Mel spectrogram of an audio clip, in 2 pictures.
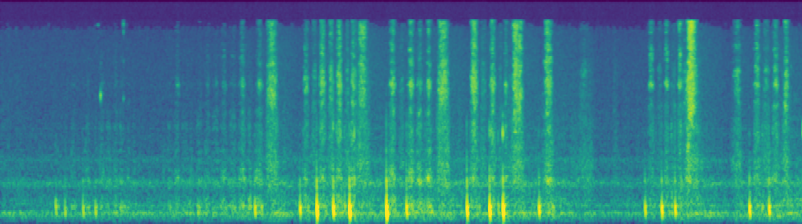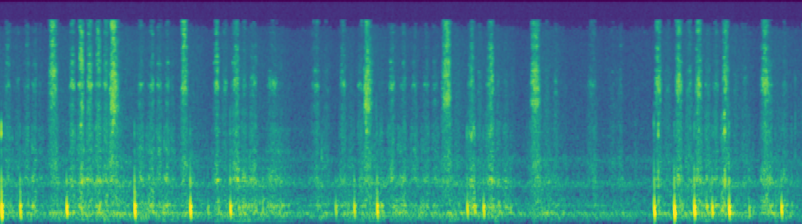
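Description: Faint taps and scratching of a stylus drawing on an iPad's glass screen, in quick short strokes that start about four seconds in and come in clusters with brief pauses.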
